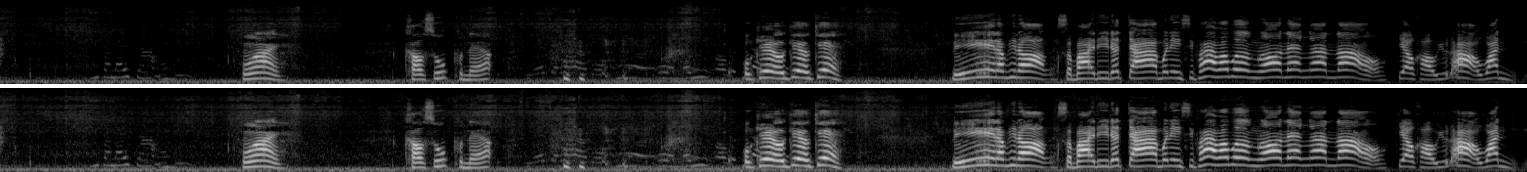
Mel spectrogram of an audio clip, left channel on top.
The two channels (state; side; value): quieter; left; 5.5 dB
